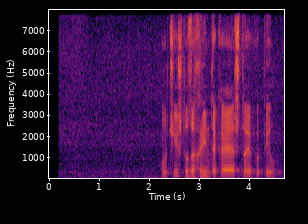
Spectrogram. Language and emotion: Russian, angry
